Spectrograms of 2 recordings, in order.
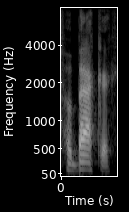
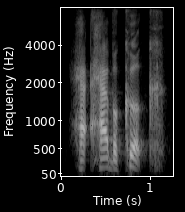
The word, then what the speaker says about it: Habakkuk: book of Habakkuk and yes I did say that right Habakkuk some of you might say well I don't know it could be pronounced differently and so I did actually look up some other pronunciations for Habakkuk 1 you can actually say this way have a cook like you have a cook in your house and if you're sitting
